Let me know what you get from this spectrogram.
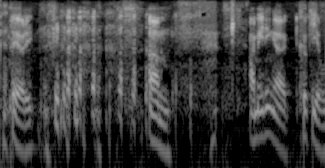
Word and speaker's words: peyote: And it's hard to, if you're not actually chewing peyote, it's hard to actually express those. Did I say that right? Peyote.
